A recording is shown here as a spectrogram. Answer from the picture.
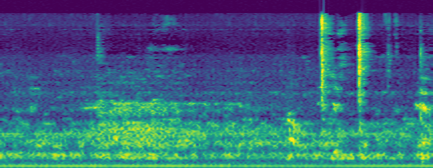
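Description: Faint, indistinct voices murmuring in a small room, with two sharp clicks a little after three seconds in.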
